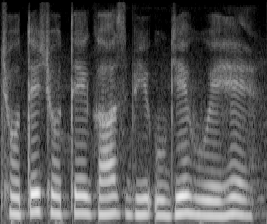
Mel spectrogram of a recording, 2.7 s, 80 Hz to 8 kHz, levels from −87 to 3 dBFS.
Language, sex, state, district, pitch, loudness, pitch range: Hindi, female, Arunachal Pradesh, Papum Pare, 215 Hz, -15 LUFS, 210-225 Hz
